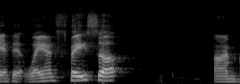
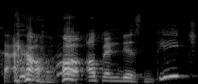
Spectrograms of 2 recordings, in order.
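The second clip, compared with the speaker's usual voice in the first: laughing; 5 semitones higher, 4 dB louder, much slower than usual. Acted. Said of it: "joking riff on the word".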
